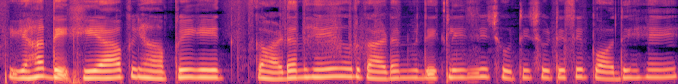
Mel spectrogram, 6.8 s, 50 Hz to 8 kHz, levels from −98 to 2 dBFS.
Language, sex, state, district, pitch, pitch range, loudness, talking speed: Hindi, female, Rajasthan, Jaipur, 215 Hz, 205-225 Hz, -17 LUFS, 160 wpm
